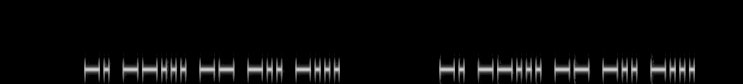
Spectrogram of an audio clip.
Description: Morse code, heard as a keyed tone, about 25 wpm, 700 Hz. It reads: N7MDB N7MDB
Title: USA Call Signs - 5 Characters - Repeated 3x - 25wpm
